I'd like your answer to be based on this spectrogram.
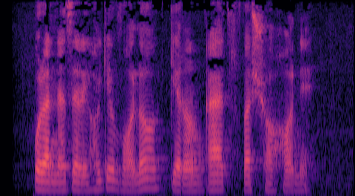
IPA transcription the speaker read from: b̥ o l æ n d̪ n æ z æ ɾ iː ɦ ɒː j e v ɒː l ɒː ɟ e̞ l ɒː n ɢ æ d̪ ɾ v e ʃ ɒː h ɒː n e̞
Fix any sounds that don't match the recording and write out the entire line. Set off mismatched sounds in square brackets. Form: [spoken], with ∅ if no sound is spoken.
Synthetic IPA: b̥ o l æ n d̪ n æ z æ ɾ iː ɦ ɒː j e v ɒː l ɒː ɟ e̞ [ɾ] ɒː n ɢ æ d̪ ɾ v [æ] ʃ ɒː h ɒː n e̞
